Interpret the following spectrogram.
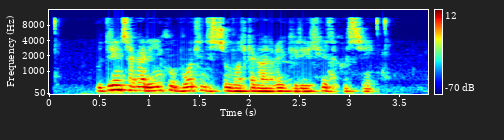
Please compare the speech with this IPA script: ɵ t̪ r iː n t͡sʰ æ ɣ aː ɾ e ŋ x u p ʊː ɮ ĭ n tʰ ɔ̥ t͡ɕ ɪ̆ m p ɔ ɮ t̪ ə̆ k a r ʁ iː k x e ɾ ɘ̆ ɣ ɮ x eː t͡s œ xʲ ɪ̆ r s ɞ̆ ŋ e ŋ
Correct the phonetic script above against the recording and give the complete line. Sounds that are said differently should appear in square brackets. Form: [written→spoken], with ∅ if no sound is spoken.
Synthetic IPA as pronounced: ɵ t̪ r iː n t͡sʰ [æ→a] ɣ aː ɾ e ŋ x [u→uː] p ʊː ɮ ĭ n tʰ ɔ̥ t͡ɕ ɪ̆ m p ɔ ɮ t̪ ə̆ k a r ʁ iː k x e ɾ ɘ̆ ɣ ɮ x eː t͡s œ xʲ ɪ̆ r s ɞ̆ ŋ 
